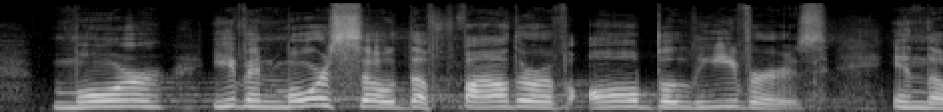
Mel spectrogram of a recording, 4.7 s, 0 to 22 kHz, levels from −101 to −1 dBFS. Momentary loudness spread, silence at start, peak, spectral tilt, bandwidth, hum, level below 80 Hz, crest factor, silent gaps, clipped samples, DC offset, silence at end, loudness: 11 LU; 0.25 s; -14 dBFS; -4.5 dB/octave; 18 kHz; none; -80 dBFS; 18 dB; none; under 0.1%; under 0.1%; 0 s; -30 LUFS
